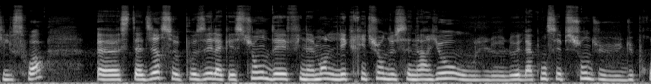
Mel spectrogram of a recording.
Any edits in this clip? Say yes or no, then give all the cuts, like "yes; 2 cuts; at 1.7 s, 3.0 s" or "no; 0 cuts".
no; 0 cuts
